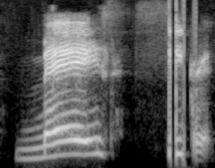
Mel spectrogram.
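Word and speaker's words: Mae's Secret: May's Secret.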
